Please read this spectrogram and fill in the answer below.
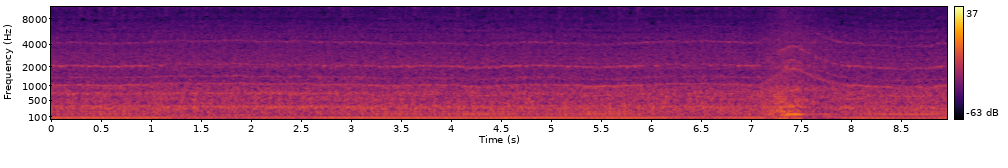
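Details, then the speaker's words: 2012 Honda Goldwing during cold warm-up, coolant at 50°C, blipped toward about 1400 rpm before the PAIR air injection engages. Steady idle, one smooth blip and a clean drop back with no stumble or popping; normal. "Rev it up a little bit. See if I get it up to 1400 RPM or so. The pair system is not yet being activated just because the engine temperature is below the threshold that it would normally start engaging."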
